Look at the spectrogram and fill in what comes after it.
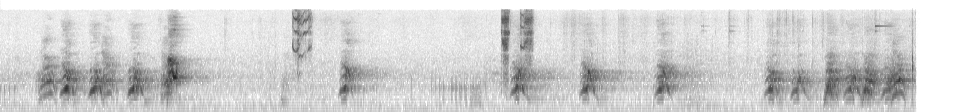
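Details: Missy, a one-year-old female Maltese and social dog awaiting adoption at a rescue in Brooksville, Florida, gives quick yappy barks: a rapid run of four, then single barks spaced about a second apart, ending in a fast burst, with brief sharp clatters between.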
